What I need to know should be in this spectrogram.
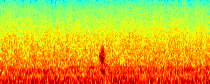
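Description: A game menu blips as a choice is made.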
